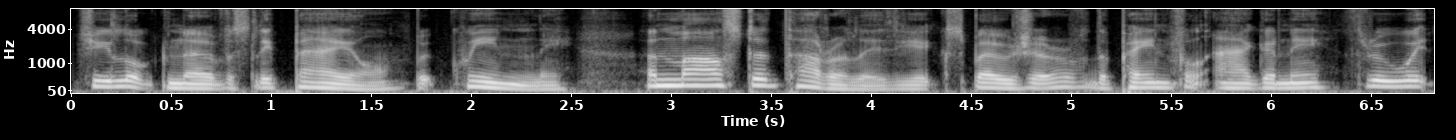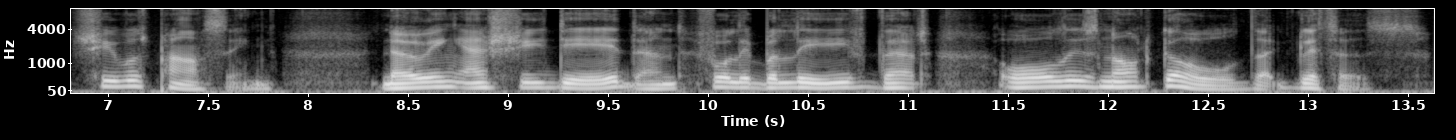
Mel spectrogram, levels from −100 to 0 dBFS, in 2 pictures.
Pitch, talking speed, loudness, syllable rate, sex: 125 Hz, 150 wpm, -17 LUFS, 4.4 syllables/s, male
